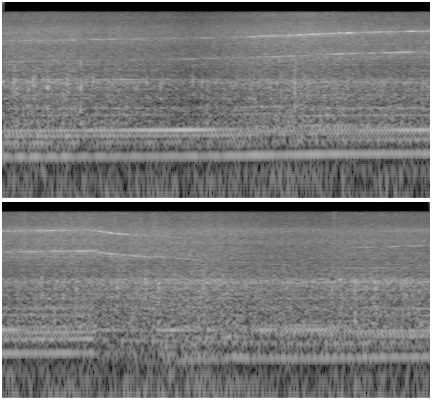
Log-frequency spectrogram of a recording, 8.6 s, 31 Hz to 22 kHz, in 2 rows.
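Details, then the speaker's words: Turbo vehicle running hot (212) and smoking, driving at about 3000 rpm: steady drone and turbo whistle, then tone collapses for about five seconds and recovers; power cutting out intermittently, owner suspects a ground or chassis harness. "all power just cut out for a second oh power cut out again i don't know what's going on"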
